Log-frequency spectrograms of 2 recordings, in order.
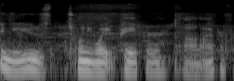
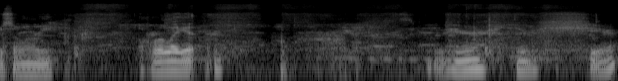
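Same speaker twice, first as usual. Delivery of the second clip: normal talking voice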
